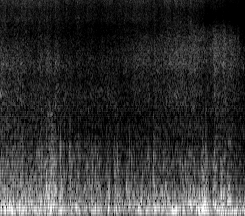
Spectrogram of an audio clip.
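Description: A moving passenger train running along the track, a steady rumble and rush of noise, with wind buffeting the microphone.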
